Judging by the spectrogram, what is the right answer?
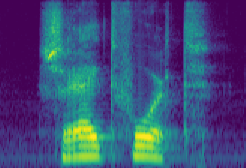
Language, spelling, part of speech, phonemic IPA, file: Dutch, schrijdt voort, verb, /ˈsxrɛit ˈvort/, Nl-schrijdt voort.ogg
- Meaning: inflection of voortschrijden: 1. second/third-person singular present indicative 2. plural imperative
